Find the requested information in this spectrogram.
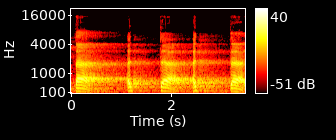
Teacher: Kalau ta itu ee di ujung lidah nyentuh gigi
